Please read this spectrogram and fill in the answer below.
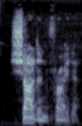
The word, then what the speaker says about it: Schadenfreude: And I did a little bit of research on this, and I found the correct pronunciation. It's this one. – Schadenfreude.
